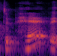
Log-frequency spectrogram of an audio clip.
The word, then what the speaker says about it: De Pijp: I've actually stayed at the sister hotel, which is the Sir Albert, which is in an area called, I think it's pronounced De Pijp. It's spelled P-I-J-P.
